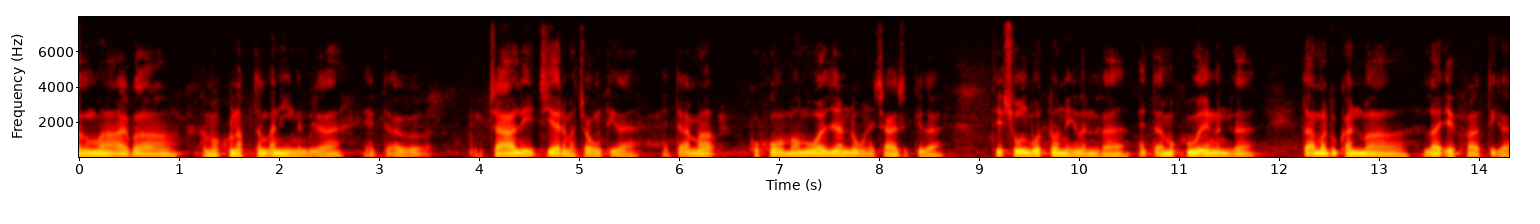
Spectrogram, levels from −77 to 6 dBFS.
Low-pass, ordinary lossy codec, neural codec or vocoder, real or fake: none; none; codec, 16 kHz, 2 kbps, X-Codec, HuBERT features, trained on LibriSpeech; fake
